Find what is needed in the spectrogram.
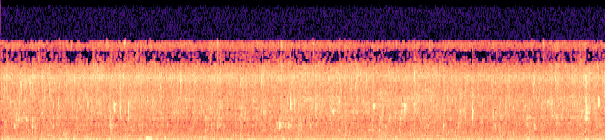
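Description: Fish pieces simmering faintly in masala gravy in a wok: a low, steady hiss with occasional small pops.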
